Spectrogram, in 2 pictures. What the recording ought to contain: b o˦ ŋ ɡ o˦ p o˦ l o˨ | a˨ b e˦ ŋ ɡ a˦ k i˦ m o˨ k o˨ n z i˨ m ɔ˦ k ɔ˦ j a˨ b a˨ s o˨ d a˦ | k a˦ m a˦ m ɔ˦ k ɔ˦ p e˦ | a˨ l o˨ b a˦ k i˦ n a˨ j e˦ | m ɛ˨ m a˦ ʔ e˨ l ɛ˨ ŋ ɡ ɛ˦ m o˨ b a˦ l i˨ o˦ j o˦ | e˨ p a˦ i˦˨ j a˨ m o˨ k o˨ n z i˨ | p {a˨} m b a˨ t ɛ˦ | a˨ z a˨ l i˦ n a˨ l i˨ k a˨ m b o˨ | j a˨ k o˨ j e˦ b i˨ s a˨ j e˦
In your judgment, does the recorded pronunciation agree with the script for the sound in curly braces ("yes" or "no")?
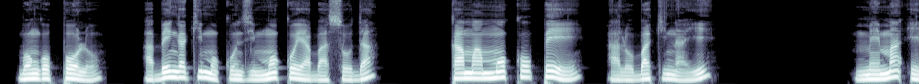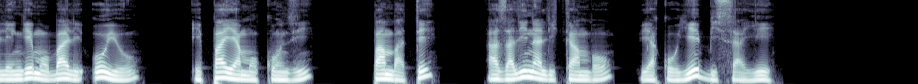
no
